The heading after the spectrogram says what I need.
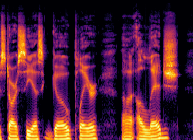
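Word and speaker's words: EliGE: cs go player uh allege spelled e-l-i-g-e but pronounced allege and one episode talks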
